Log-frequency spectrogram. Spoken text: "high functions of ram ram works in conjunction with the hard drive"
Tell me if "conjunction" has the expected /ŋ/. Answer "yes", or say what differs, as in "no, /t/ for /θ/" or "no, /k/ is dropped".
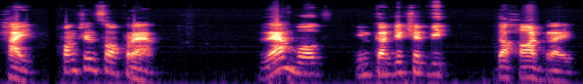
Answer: no, /ŋ/ is dropped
